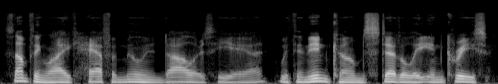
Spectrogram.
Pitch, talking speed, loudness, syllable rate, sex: 110 Hz, 155 wpm, -20 LUFS, 4.8 syllables/s, male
